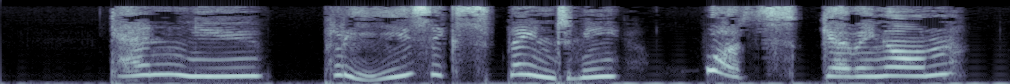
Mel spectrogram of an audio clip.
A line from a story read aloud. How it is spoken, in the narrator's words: Hermione said in a weak voice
